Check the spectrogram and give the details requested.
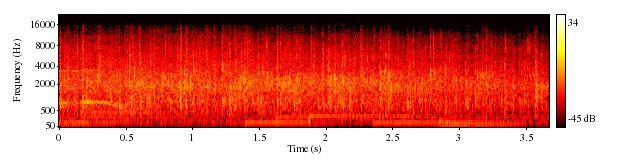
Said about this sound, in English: You can clap for that, that's pretty cool.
